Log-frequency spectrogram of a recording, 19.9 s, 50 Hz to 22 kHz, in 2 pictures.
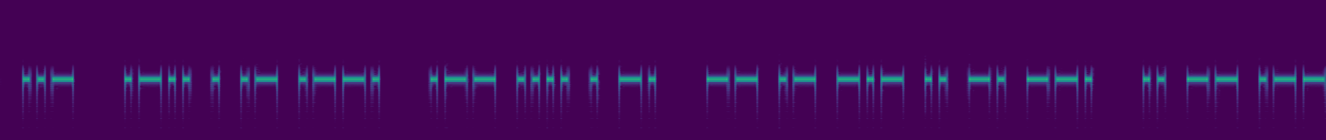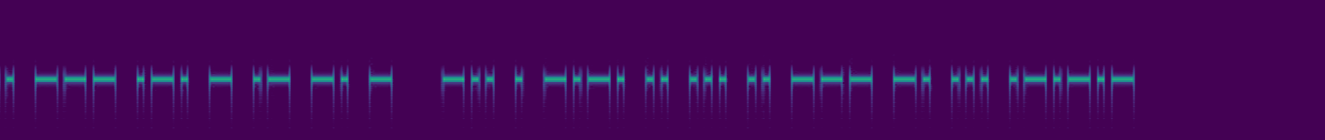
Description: Morse code, heard as a keyed tone, about 22 wpm, 700 Hz. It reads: U LEAP WHEN MAKING IMPORTANT DECISIONS.
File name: Difficult Sentences with Hints - 22wpm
